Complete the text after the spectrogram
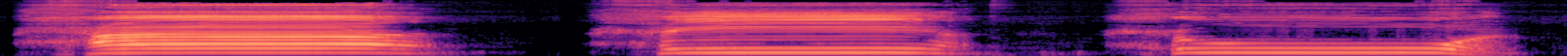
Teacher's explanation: چھوٹی ہا ہے، وسط حلق سے اس کا مخرج ہے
